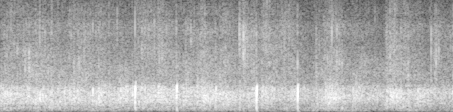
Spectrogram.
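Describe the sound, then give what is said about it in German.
Audience applause is a steady, dense wash of clapping at moderate level, with a few sharper individual claps standing out. “Ihr wisst schon, dass dieser Applaus allen gilt, die daran mitarbeiten.”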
